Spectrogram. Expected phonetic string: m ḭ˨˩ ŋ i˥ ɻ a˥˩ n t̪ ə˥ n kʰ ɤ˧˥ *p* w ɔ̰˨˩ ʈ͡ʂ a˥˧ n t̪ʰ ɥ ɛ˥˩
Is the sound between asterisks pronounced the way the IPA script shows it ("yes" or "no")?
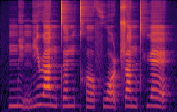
no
